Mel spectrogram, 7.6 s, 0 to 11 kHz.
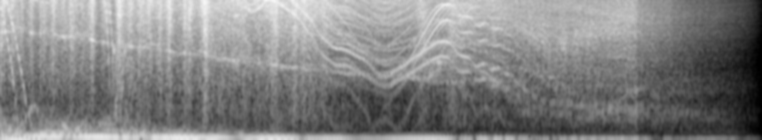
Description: sci-fi_electric_pulse_power_down_03.wav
